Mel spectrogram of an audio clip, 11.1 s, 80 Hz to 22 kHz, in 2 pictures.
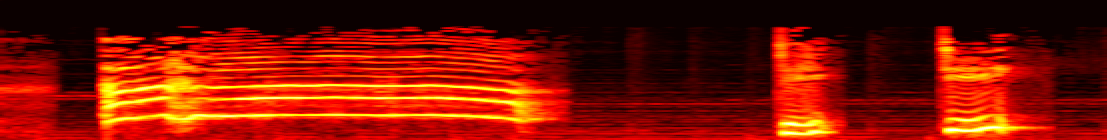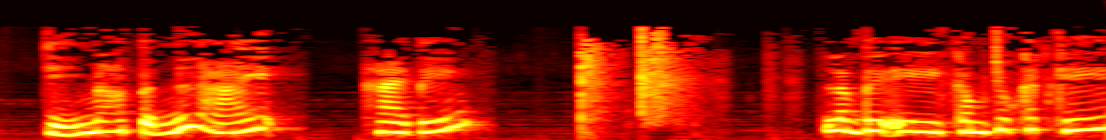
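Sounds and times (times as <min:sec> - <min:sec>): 
woman screaming inside a speeding car after an escape: 0:00.5 - 0:02.8
speech: 0:03.9 - 0:05.2, 0:05.8 - 0:08.0, 0:09.6 - 0:11.0.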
